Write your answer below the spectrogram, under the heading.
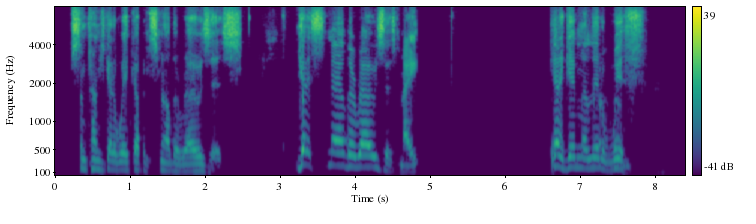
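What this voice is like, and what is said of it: Put-on British accent, sounds Australian. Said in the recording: “How's my British accent? ... Sounded Australian to me as a native Aussie.”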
